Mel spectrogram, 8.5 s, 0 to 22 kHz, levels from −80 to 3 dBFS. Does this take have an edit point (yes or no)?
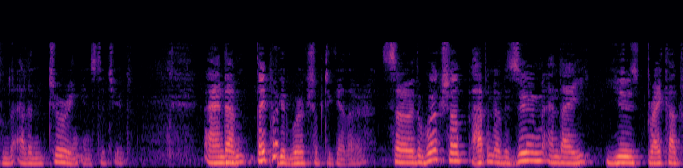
yes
